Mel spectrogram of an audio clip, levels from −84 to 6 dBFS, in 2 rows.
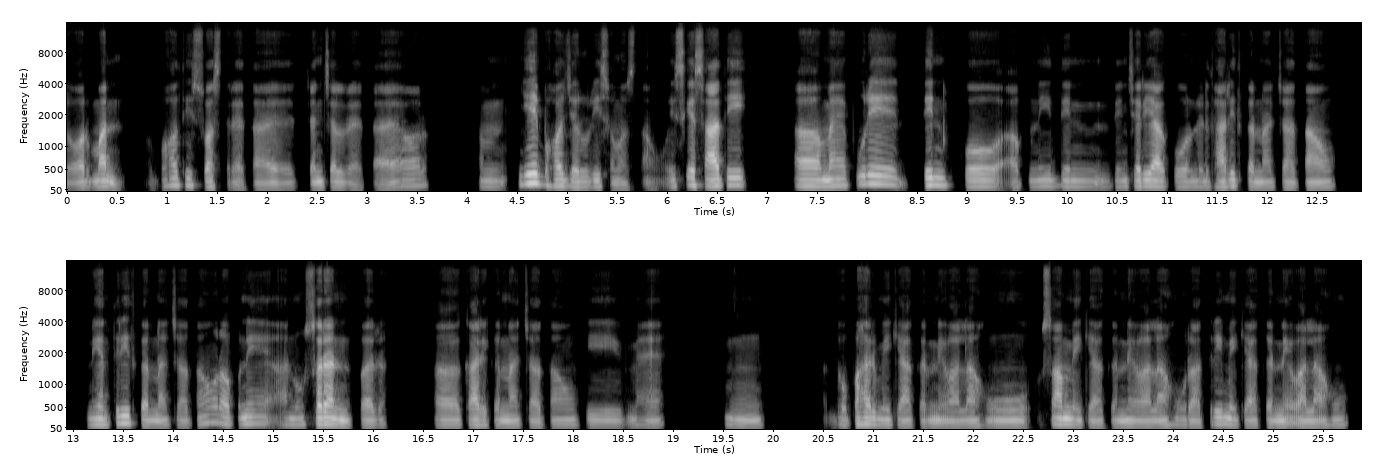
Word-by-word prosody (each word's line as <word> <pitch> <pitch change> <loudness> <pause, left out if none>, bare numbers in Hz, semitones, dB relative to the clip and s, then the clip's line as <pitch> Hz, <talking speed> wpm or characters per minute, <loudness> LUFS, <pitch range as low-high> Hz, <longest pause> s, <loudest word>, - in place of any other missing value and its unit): और 110 +3 -2
मन 120 -4 +4 0.4
बहुत 150 +3 -3
ही 145 - -1
स्वस्थ 125 -4 -3
रहता 100 0 -7
है, 100 0 -4
चंचल 110 0 -3
रहता 90 -1 -8
है 115 - -5
और 140 +3 -6 0.5
हम 120 -2 -7 0.2
ये 195 +3 +11
बहुत 140 -6 +1
ज़रूरी 120 0 -1
समझता 95 - -9
हूँ। 70 - -18
इसके 155 +4 +2
साथ 140 -2 +9
ही 155 -1 +4 0.5
अ, 135 -1 +5
मैं 140 +2 +4
पूरे 180 +1 +4 0.3
दिन 155 0 +6
को 130 -4 0
अपनी 125 +3 -6
दिन 125 -2 -5 0.4
दिनचर्या 125 +1 +3
को 120 0 -6
निर्धारित 120 +3 -2
करना 110 -1 -2
चाहता 110 -1 -5
हूँ, 110 +2 -1 0.5
नियंत्रित 125 +5 +2
करना 105 0 0
चाहता 110 +2 -9
हूँ 155 +4 -4
और 170 - -3
अपने 140 +1 0
अनुसरण 130 -1 +5 0.2
पर 110 0 -2
अ, - - -10 0.8
कार्य 115 +1 +1
करना 105 -3 -1
चाहता 100 0 -7
हूँ 110 +1 -5
कि 110 -1 -6
मैं, 110 -3 -8 0.6
उम, 110 -3 -3 0.8
दोपहर 130 +3 +1
में 115 -2 -1
क्या 105 -1 -2
करने 105 - -2
वाला 105 +1 -1
हूँ, 110 0 -2 0.2
शाम 130 - +4
में 120 -3 +3
क्या 105 -1 -5
करने 105 +1 -1
वाला 105 0 0
हूँ, 115 +1 -5
रात्रि 110 +7 -2
में 130 -3 +1
क्या 110 0 -4
करने 105 0 0
वाला 105 0 0
हूँ? 115 +2 -6
115 Hz, 155 wpm, -25 LUFS, 105-130 Hz, 0.8 s, ये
